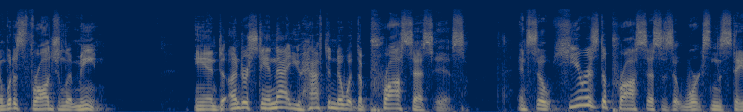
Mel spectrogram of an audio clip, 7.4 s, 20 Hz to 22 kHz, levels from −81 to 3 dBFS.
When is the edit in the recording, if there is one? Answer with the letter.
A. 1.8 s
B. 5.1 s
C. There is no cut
C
